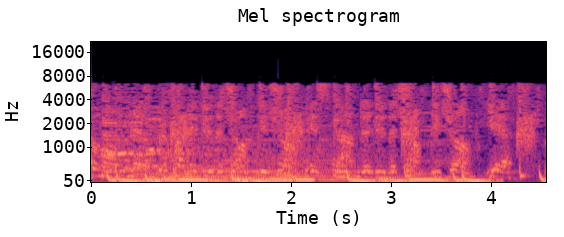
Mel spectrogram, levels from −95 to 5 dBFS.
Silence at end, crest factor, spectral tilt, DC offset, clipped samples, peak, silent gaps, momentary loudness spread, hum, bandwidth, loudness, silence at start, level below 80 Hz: 0 s; 12 dB; -5 dB/octave; under 0.1%; under 0.1%; -4 dBFS; none; 3 LU; none; 6.8 kHz; -18 LUFS; 0 s; -20 dBFS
